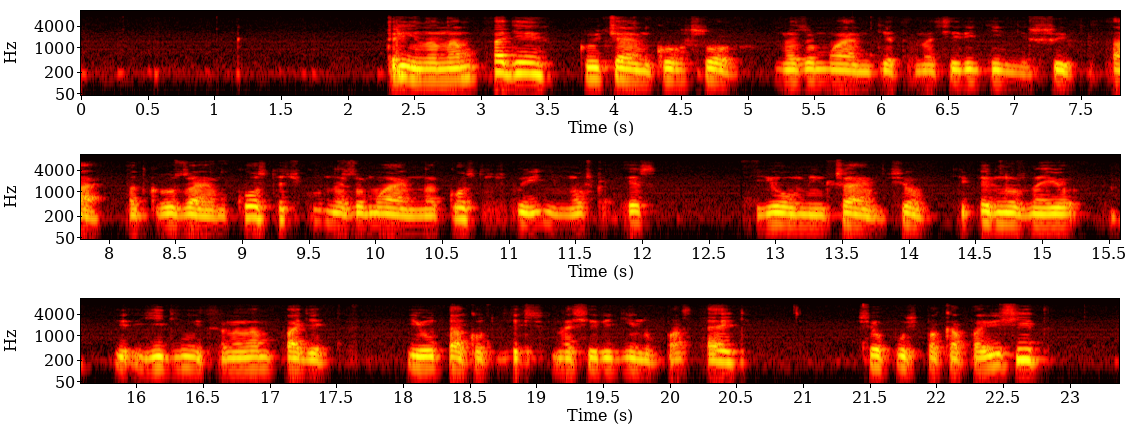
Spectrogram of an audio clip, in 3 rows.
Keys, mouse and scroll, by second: 0.3 middle click, 1.2-2.0 scroll down 1, 2.3 KP_3, 4.2 click, 5.9 click, 7.6 shift+a, 8.8 click, 9.7 click, 11.6 s, 13.8 middle click, 15.4 KP_1, 17.4 click, 18.7 click, 21.9-22.5 scroll up 3, 22.4 middle click.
